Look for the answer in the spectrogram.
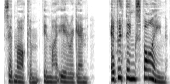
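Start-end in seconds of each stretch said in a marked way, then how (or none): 2.2-3.4 insistent reassurance. A narrator's reading. Markham insisting all is well.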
